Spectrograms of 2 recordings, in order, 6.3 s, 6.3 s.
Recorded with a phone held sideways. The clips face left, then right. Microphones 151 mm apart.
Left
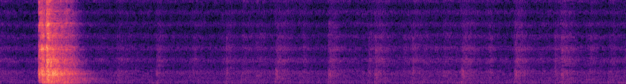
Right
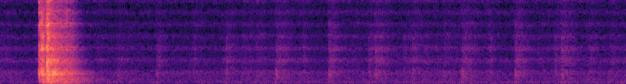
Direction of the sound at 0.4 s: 5° left (ahead or behind).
